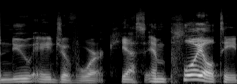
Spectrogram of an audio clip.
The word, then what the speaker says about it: Employalty: Yes, employalty, just like loyalty, but EMP at the beginning. Employalty.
